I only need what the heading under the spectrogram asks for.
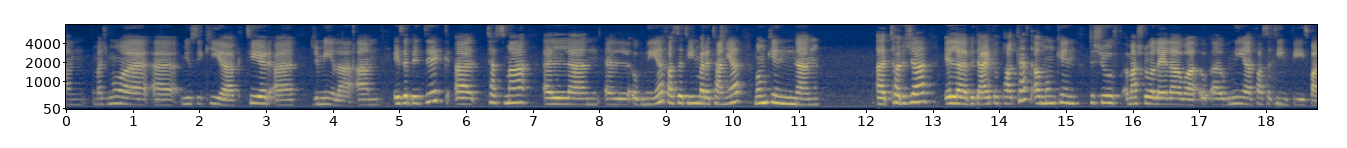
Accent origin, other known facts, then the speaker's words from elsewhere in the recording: the South, United States; Arabic is a second language; now in California, United States; في طفولتي أنا سكنت في جنوب أمريكا كمان فالرطوبة ما كانت مشكلة بالنسبة لي, بس الآن عشان أنا سكنت في كاليفورنيا لي 10 سنوات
